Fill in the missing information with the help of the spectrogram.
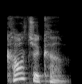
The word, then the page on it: colchicum: British English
